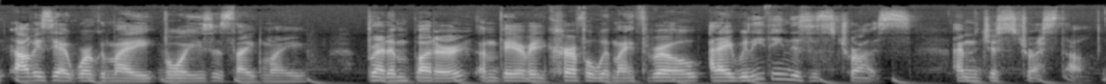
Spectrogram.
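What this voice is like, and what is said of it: Raspy, husky voice. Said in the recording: “your sexy voice today? ... I'm a little raspy this morning ... the raspiness”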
